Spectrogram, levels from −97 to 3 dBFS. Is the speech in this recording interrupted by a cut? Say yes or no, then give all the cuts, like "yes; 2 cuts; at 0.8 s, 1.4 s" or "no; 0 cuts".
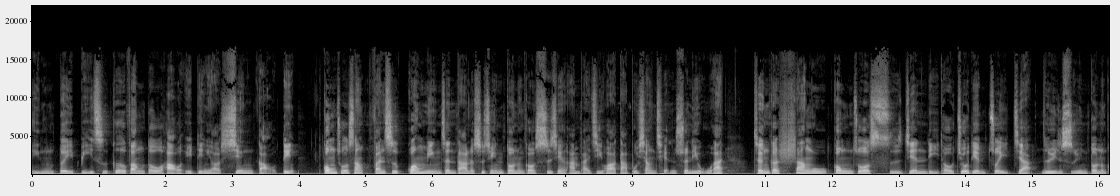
yes; 1 cut; at 10.8 s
